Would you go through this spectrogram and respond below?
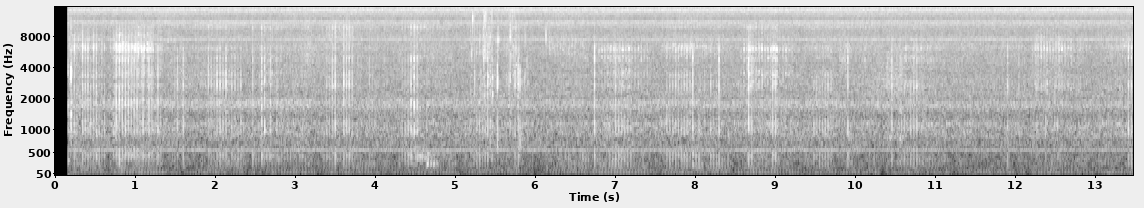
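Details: Mysli, a pet cat, purring steadily as a soft rhythmic rumble, with faint scratchy clicks and rustles from close handling.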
